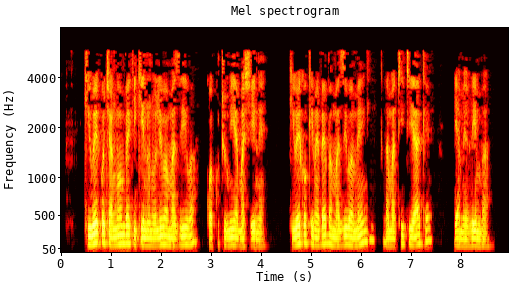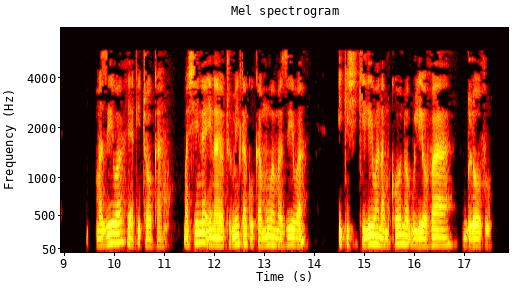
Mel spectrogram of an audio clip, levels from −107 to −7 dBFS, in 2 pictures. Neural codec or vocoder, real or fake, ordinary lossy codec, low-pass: none; real; MP3, 24 kbps; 7.2 kHz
